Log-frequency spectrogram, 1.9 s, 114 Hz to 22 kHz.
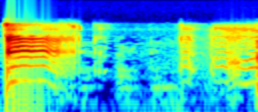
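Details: Infant who had been sucking his thumb and sneezing, recorded 2009 on a Flip Video camcorder: a brief high-pitched cry burst that trails off into quieter fussing.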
